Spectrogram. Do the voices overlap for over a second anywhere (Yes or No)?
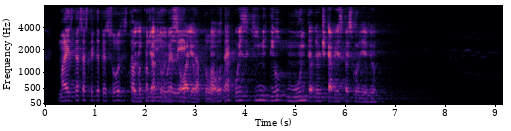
Yes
